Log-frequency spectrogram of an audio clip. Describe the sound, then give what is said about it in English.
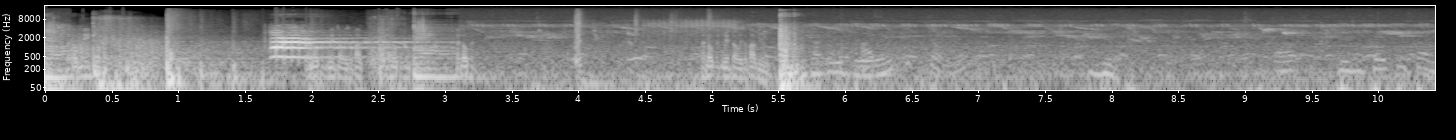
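Video game gunfire: a few sharp, separate shots spaced over several seconds against a dense, chirping, insect-like background. “We can hear you firing a supposed gun. Stop firing at me!”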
